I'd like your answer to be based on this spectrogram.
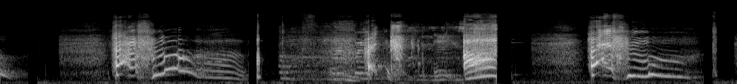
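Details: Woman with a cold recording her own sneezes: several sharp sneezes in a row, each after a quick drawn-in breath, some with a voiced trailing cry.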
